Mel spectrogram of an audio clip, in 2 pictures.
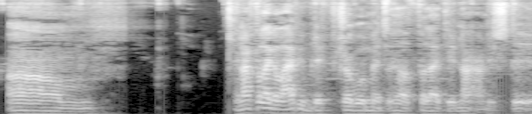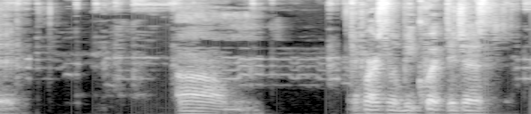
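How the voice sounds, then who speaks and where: Music plays in the background as a man speaks at a fairly quick pace, broken by long, frequent pauses. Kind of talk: casual talk to camera. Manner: fast.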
